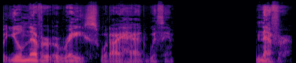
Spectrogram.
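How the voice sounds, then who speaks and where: A frightened young sailor who refuses to back down, put on by a male narrator. He speaks steadily and defiantly in a deep, slow voice with a dry, close sound. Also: fairly even intonation, creaky, darkish tone, no echo, exaggerated voice.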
